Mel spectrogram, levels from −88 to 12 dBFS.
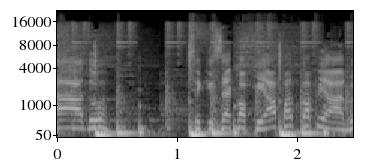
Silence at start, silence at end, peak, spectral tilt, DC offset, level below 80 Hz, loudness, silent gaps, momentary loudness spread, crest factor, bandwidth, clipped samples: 0 s; 0 s; -6 dBFS; -4 dB/octave; under 0.1%; -24 dBFS; -22 LUFS; none; 8 LU; 14 dB; 19 kHz; under 0.1%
